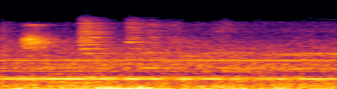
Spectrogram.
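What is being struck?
Nothing is struck.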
